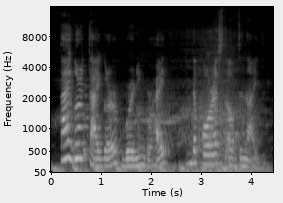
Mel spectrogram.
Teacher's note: the first syllables in tiger, burning, and forest are stressed, while the second syllable is unstressed. So that is called rhythm.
